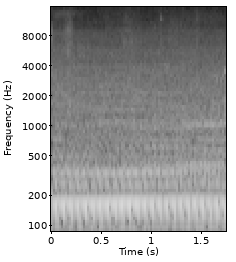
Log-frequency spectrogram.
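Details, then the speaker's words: Boosted BMW E36 turbo six with a Garrett turbo, first drive, not yet at operating temperature, putting around with no boost made: deep, even, low exhaust burble with no rasp or misfire and Garrett whine audible; normal exhaust note. "That exhaust tone though is so It's good. perfect. It's not too crazy. It's not like. No, it's just deep."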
